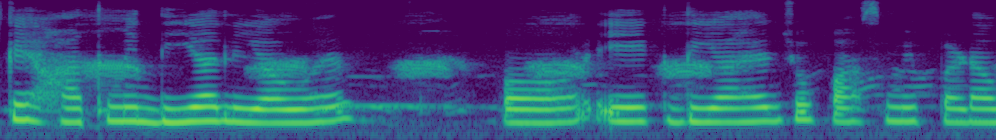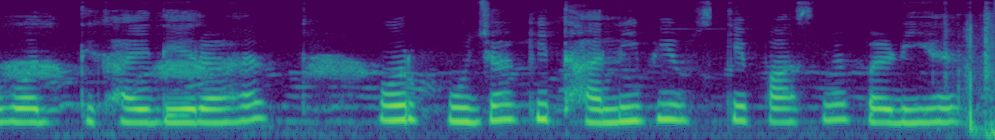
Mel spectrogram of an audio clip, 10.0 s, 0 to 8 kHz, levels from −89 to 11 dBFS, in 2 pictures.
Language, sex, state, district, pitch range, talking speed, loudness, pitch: Hindi, female, Rajasthan, Bikaner, 270-290 Hz, 180 wpm, -15 LUFS, 275 Hz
